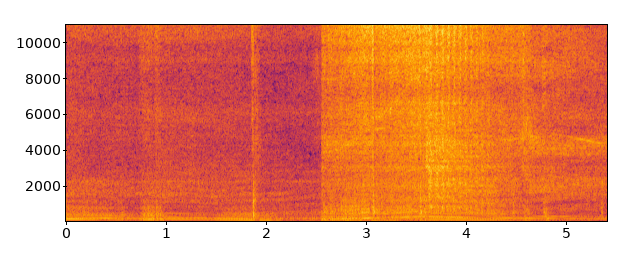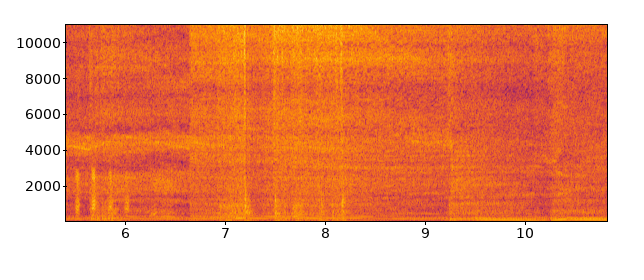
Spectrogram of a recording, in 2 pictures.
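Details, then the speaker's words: BMW E36 323 with M52 engine, 300,000 km, after fitting a cheap eBay turbo kit, no blow-off valve fitted yet: revs blip up and down with sharp pops and crackles on each lift-off. Popping blamed on the missing blow-off valve. "it's popping because we don't have a blowoff on the car right now we're going to get one later"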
